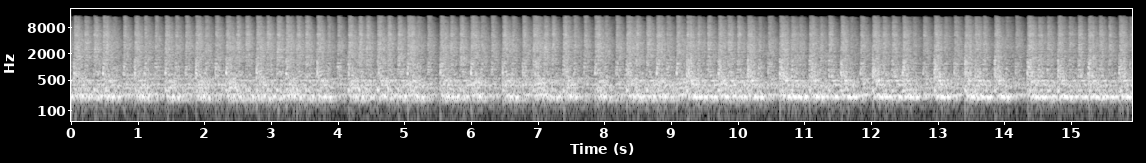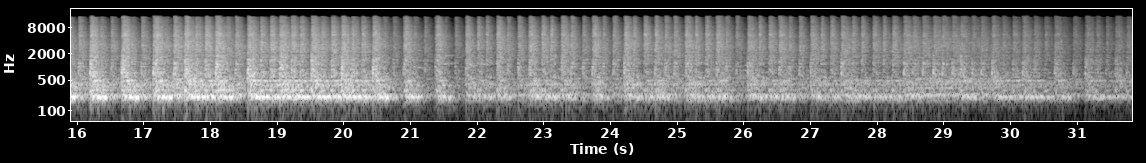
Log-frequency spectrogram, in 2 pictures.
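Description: Snare drum duet: two snare drums played in a dense run of fast strokes and rolls over a steady drum ring. It grows gradually quieter from about two-thirds of the way through.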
